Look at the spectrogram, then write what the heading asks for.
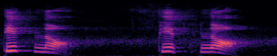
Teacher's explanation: We write пятно but we prononciate [питно], [peetno], because Я [ya] is unstressed here.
